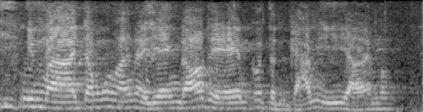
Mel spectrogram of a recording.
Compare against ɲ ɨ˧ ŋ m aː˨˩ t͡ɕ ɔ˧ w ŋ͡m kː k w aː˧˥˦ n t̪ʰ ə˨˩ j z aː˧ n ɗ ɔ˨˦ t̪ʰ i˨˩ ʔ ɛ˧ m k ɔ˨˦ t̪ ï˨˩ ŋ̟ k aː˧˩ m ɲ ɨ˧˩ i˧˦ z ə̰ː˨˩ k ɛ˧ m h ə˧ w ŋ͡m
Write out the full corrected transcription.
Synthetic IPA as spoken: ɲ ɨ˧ ŋ m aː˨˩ t͡ɕ ɔ˧ w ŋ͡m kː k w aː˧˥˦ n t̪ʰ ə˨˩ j z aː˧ n ɗ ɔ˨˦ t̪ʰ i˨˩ ʔ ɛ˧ m k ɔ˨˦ t̪ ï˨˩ ŋ̟ k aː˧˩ m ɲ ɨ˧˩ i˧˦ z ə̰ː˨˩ ʔ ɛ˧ m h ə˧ w ŋ͡m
